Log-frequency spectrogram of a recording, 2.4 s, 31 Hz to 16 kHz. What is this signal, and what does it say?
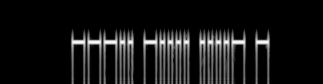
Morse code, heard as a keyed tone, about 40 wpm, 700 Hz. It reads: 864T
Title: Common Cut Numbers - 4-Digit 40wpm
